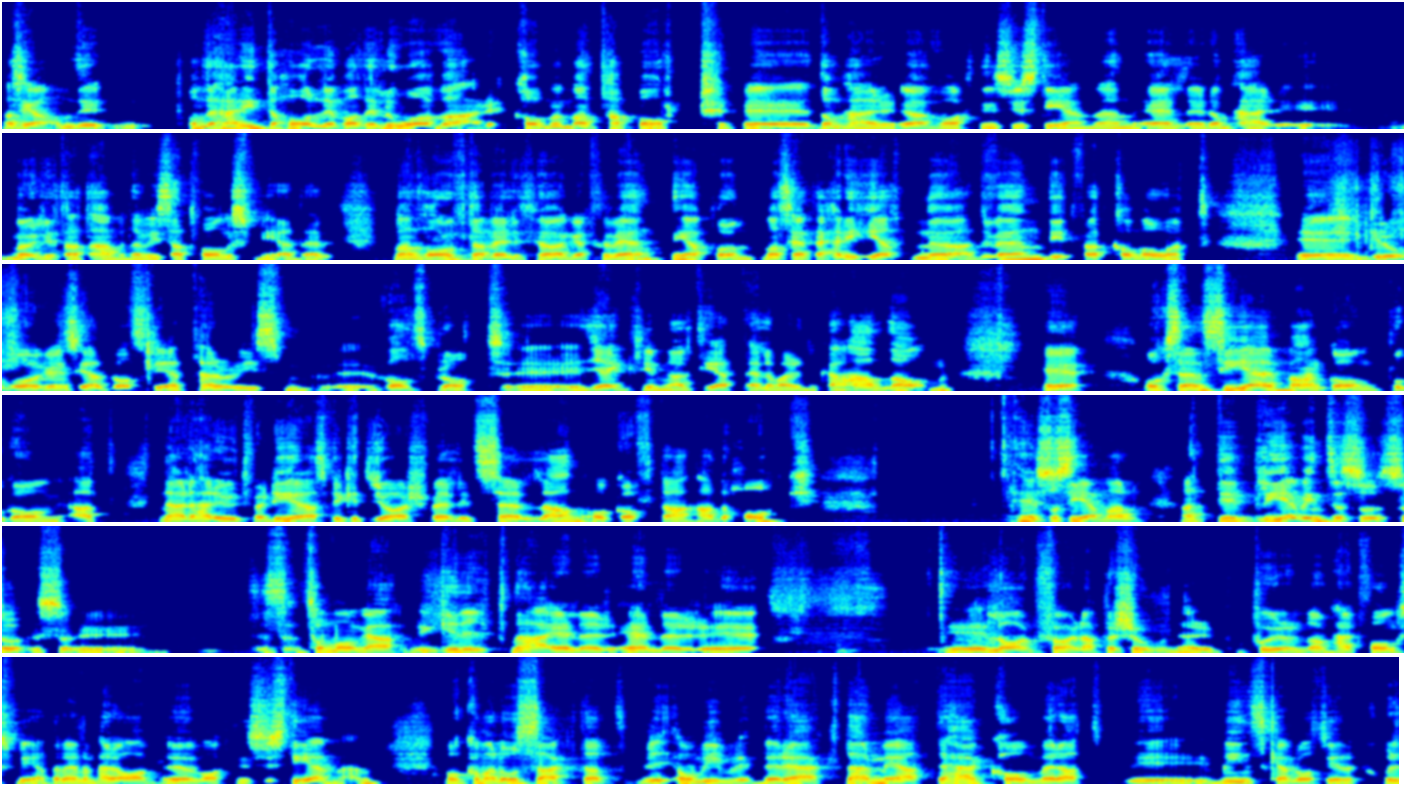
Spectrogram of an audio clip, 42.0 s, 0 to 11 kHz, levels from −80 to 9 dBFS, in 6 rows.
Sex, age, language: male, 30-49, Swedish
